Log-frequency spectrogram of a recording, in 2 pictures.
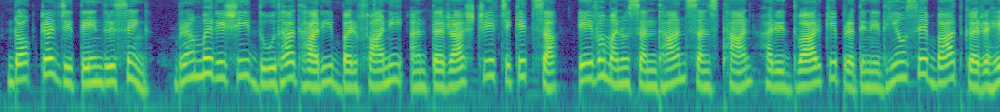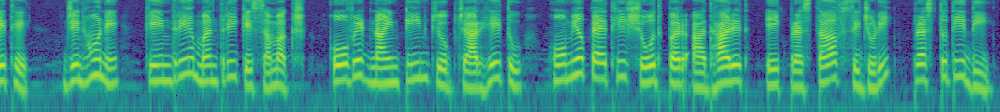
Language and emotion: Hindi, neutral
